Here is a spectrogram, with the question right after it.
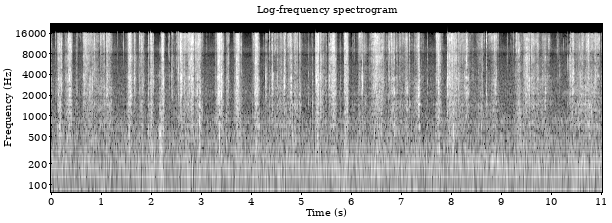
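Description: A solid, porous grey concrete block carved with a relief is tapped and scratched with fingernails. The result is a dense run of short, bright scratching and tapping sounds over a steady low rumble.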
